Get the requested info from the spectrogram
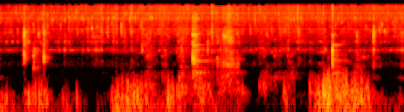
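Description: A steel ladle stirs sliced onions and green chillies frying in oil in an aluminium pot, with scrapes and clinks of the ladle against the pot and a faint sizzle. There are two heavier stirring strokes, about two seconds and five seconds in.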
